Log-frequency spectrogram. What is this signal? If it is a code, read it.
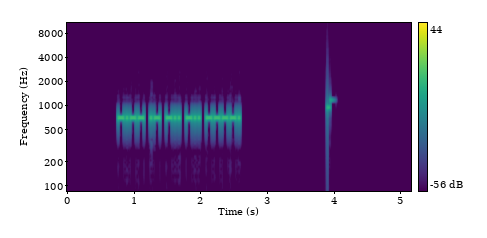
Morse code, heard as a keyed tone, about 39 wpm, 700 Hz. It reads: YADD9
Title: Code Groups - 5 Letter:Numbers - 40wpm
